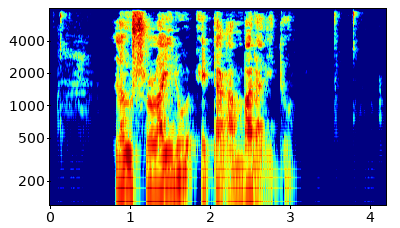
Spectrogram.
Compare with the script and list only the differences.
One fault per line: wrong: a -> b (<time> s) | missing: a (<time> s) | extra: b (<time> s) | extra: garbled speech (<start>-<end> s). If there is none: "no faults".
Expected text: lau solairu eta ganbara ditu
no faults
